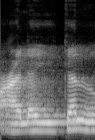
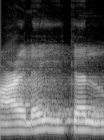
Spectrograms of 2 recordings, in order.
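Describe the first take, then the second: Both takes have the same delivery.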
